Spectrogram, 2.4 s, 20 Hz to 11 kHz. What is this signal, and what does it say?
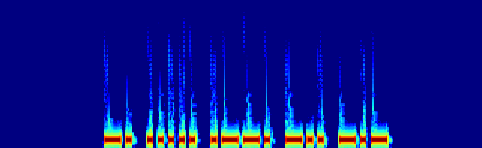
Morse code, heard as a keyed tone, about 46 wpm, 700 Hz. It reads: N5PDK
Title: USA Call Signs - 5 Characters - 2x Character Spacing - 45wpm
